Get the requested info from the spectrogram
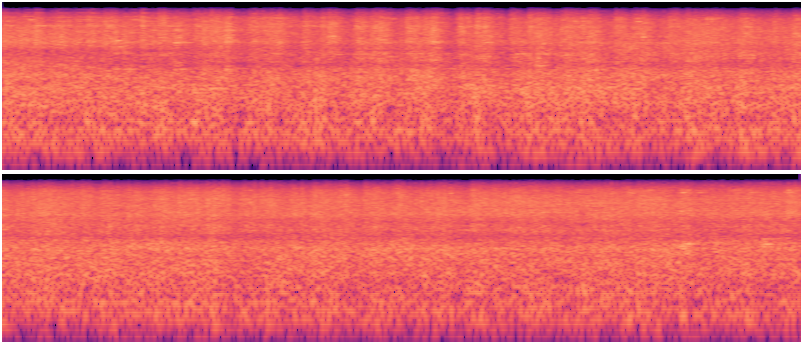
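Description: Loaded coal hopper cars of a CSX freight train rolling past, steel wheels rumbling steadily on the rails with a stream of rapid clacks.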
